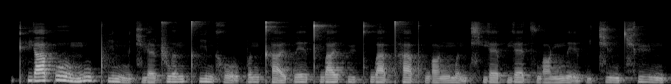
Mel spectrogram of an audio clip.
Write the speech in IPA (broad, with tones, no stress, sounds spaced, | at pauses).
pʰ j ä˥ p o˥˧ ʊ̯ m u˥˧ pʰ i˥˩ n m ɤ˩ t͡ɕ ɥ ɛ˧˥ ʈ͡ʂ w ə˥ n t̪ʰ i˥˩ n x o̰˨˩ ʊ̯ p ə˥˩ n kʰ a̰˨˩ ɪ̯ p e˥˩ ɪ̯ t̪ʰ w a˥ ɪ̯ p y˧˥ kʰ w ä˥˧ t̪ʰ ä˥˩ pʰ w ɑ˧˥ ŋ m ə̰˨˩ n t͡ɕʰ j ɛ˥˧ p j ɛ˥˩ t͡s w ɑ˧˥ ŋ m ḛ˨˩ ɪ̯ p i˦ t͡ɕ y˥˧ n t͡ɕʰ y˥˩ n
